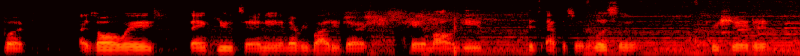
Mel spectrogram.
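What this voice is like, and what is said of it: Rough, sleepy morning voice. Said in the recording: “Sorry for my voice. I just woke up.”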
